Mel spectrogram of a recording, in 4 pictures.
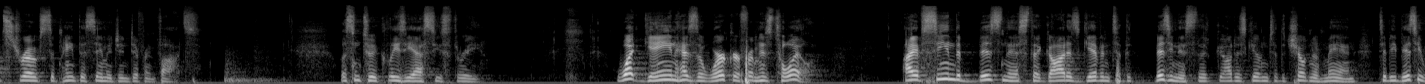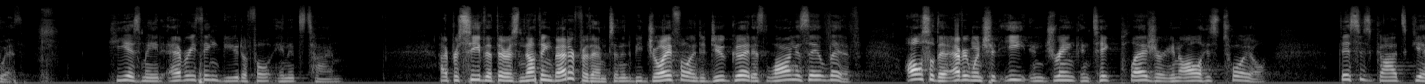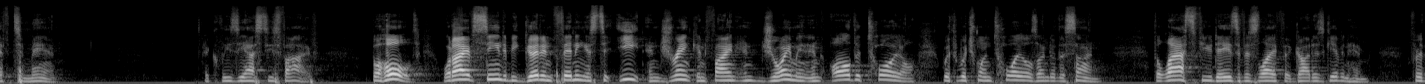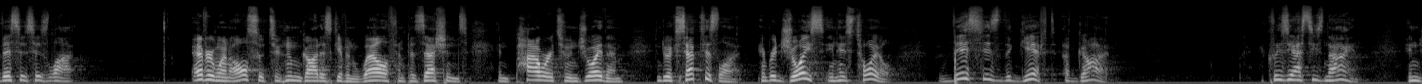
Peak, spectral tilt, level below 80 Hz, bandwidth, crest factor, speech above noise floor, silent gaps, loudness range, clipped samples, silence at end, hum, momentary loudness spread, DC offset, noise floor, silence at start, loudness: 0 dBFS; -4.5 dB/octave; -50 dBFS; 17 kHz; 24 dB; 29 dB; none; 10 LU; under 0.1%; 0 s; none; 15 LU; under 0.1%; -52 dBFS; 0 s; -23 LUFS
